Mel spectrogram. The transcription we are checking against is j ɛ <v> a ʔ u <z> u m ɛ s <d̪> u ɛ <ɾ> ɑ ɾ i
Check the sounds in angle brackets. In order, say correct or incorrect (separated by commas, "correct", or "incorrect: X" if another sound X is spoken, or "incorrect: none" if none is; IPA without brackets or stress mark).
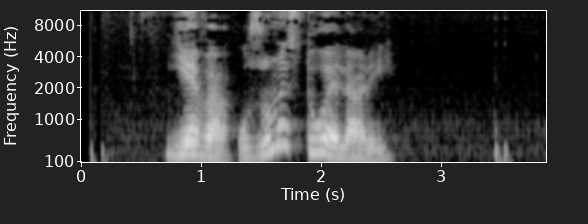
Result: correct, correct, correct, incorrect: l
